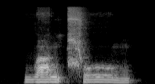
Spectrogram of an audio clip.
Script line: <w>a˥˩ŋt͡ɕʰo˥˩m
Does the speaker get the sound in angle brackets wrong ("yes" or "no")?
no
